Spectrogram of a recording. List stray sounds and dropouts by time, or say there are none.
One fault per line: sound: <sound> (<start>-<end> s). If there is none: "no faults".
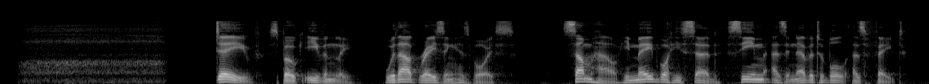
sound: breath (0.2-1.7 s)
